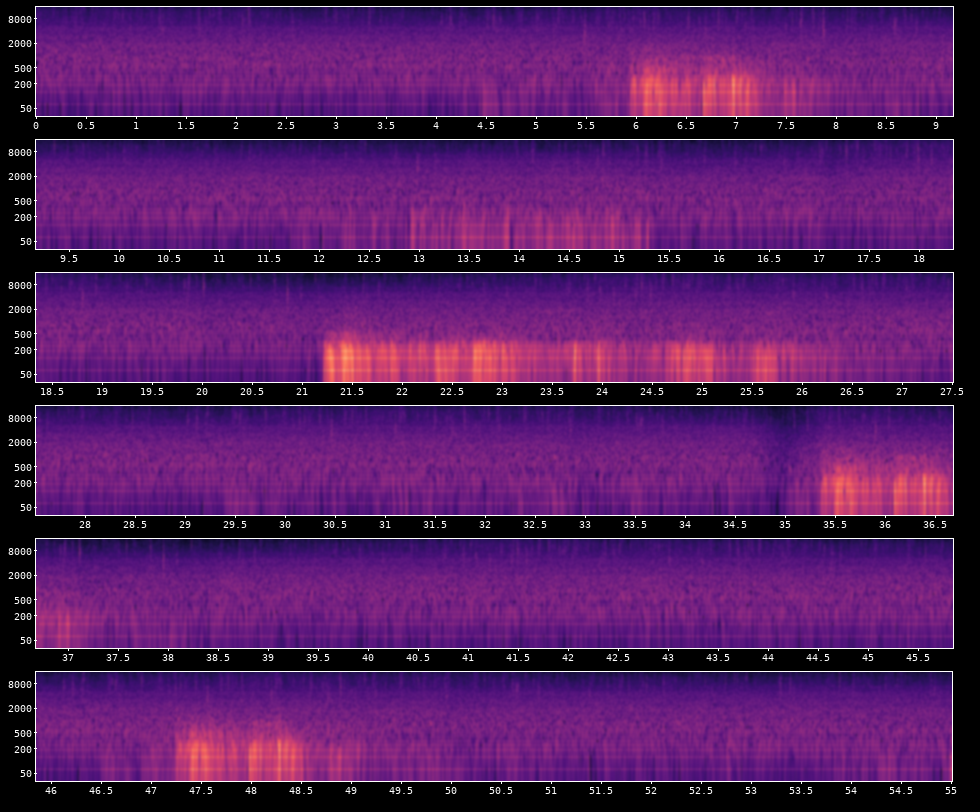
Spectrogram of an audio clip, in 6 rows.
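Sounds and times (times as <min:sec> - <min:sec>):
heavy rain: 0:00.0 - 0:55.0
low rumbles of thunder: 0:05.6 - 0:08.8, 0:21.2 - 0:26.8, 0:35.1 - 0:38.2, 0:47.0 - 0:50.1.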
